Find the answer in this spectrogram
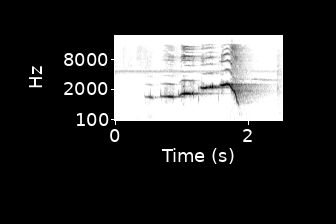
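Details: Clean single song phrase of a black-naped oriole: a soft lead note, then flute-like whistles ascending stepwise to a sustained peak before a rapid falling glide; otherwise quiet.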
